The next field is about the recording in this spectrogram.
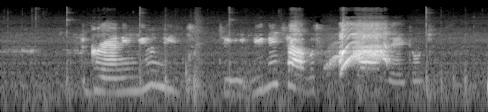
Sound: screaming

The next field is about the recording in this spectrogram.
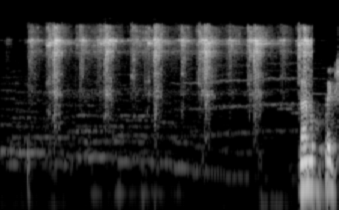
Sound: jingling continues

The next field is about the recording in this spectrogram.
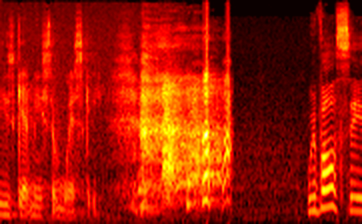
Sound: audience laughing

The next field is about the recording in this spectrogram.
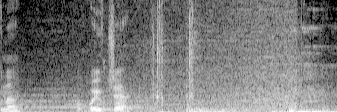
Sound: gun cocks

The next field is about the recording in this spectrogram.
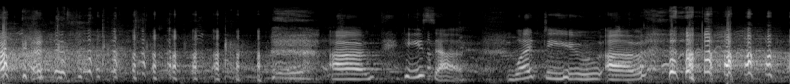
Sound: laughs; laughs

